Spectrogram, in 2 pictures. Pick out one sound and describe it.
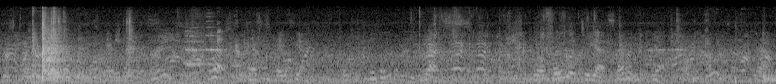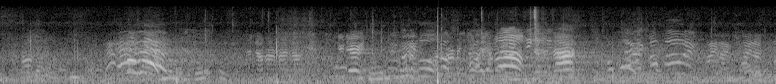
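Adult men and women on the sideline shout and call out encouragement outdoors.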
